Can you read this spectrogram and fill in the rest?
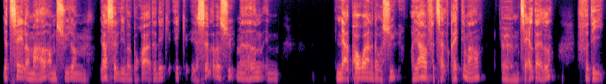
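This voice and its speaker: A man in his forties, an event organizer, telling his story in an earnest, animated way during an interview. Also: medium pitch, slightly rough, dry recording. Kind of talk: interview conversation.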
